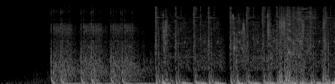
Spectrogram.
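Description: Rapid assault rifle gunfire in a video game, with a short burst of distinct shots followed by a longer, denser string of loud close-range rounds and no talk.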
